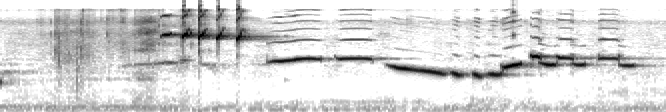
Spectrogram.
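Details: White-rumped shama singing loudly to rouse other shamas to fight: a burst of high trilled notes, then long smooth whistles gliding down and back up, ending in quick wavering phrases; low hum beneath.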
